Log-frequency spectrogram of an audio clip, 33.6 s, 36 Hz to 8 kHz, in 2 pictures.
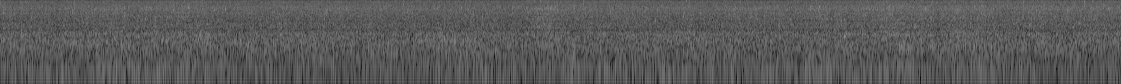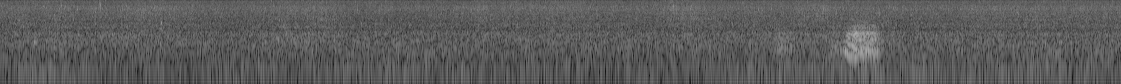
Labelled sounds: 29.5	29.8	croaking sound likely from a nearby submerged object, 0.78 to 1.1 kHz

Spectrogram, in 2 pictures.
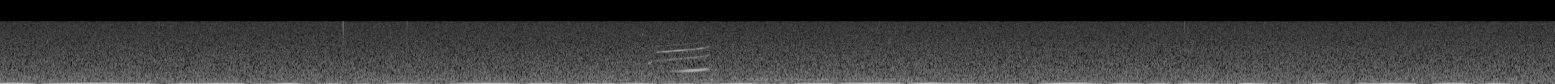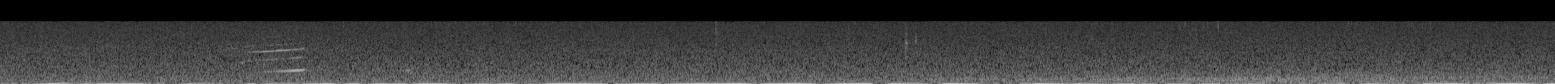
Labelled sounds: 6.4	7.3	killer whale, Bigg's (transient), AT1 transient, 0.51 to 3.1 kHz
17.9	18.8	killer whale, Bigg's (transient), AT1 transient, 0.51 to 3.0 kHz

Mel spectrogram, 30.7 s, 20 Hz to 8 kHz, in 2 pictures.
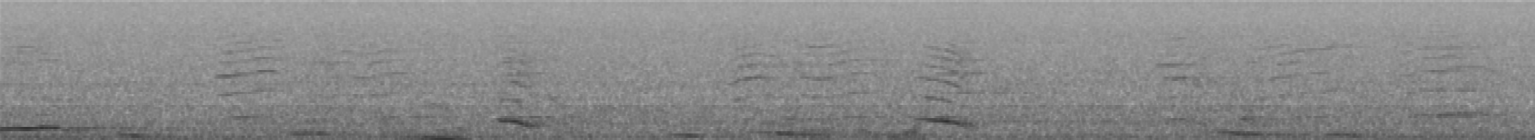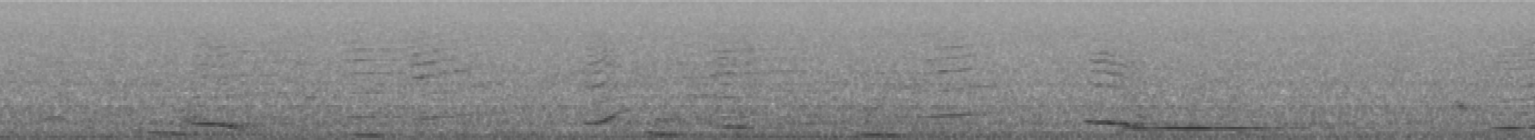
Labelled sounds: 2.2	2.8	humpback whale, 0.96 to 2.7 kHz
3.6	4.1	humpback whale, 1.5 to 2.7 kHz
7.3	7.7	humpback whale, 1.2 to 2.5 kHz
8.0	8.6	humpback whale, 2.4 to 3.0 kHz
9.2	9.6	humpback whale, 0.80 to 2.9 kHz
11.5	12.0	humpback whale, 1.3 to 2.0 kHz
12.7	13.5	humpback whale, 1.3 to 2.9 kHz
14.2	14.6	humpback whale, 1.6 to 2.8 kHz
18.8	19.7	humpback whale, 1.4 to 2.7 kHz
22.4	22.7	humpback whale, 2.5 to 2.7 kHz
24.7	25.1	humpback whale, 1.6 to 3.0 kHz
26.2	26.7	humpback whale, 1.5 to 2.5 kHz

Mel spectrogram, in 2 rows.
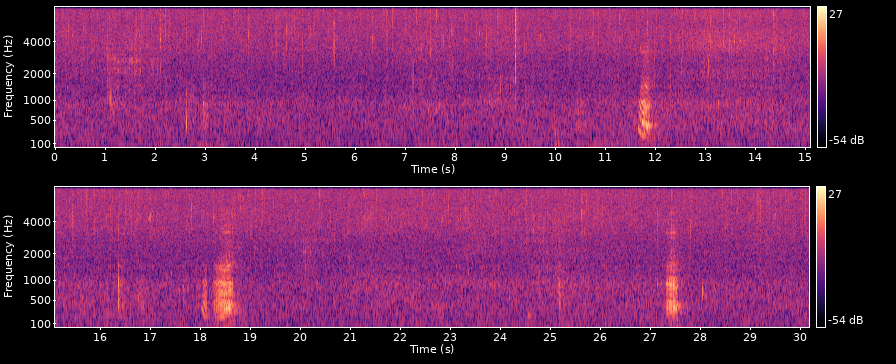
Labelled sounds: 11.7	11.9	croaking sound likely from a nearby submerged object, 0.78 to 1.1 kHz
18.3	18.8	croaking sound likely from a nearby submerged object, 1.3 to 1.7 kHz

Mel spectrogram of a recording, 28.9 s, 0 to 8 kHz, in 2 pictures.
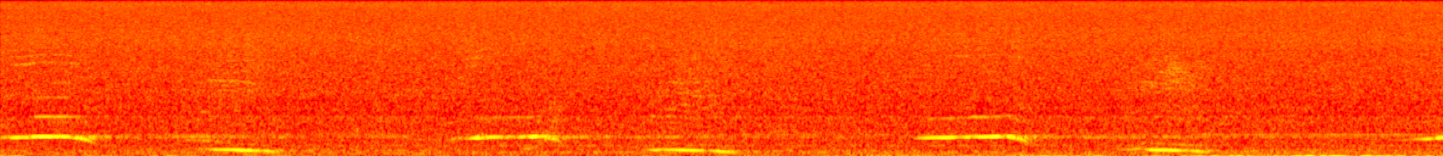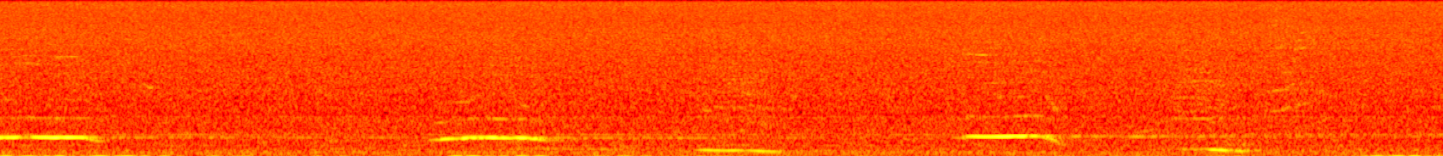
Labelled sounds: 0.1	0.7	humpback whale, 0.80 to 2.7 kHz
14.6	15.2	humpback whale, 2.2 to 2.6 kHz
24.1	24.3	humpback whale, 2.6 to 2.8 kHz

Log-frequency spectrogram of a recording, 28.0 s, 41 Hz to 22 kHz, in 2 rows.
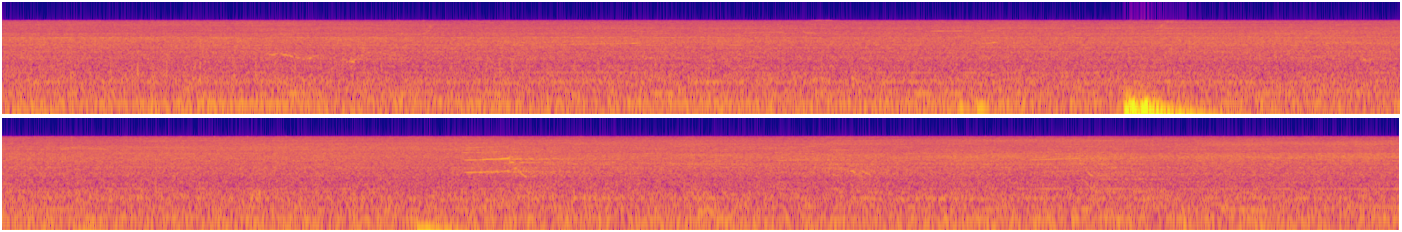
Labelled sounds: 7.4	7.8	killer whale, southern resident, 3.8 to 4.1 kHz
9.2	9.7	killer whale, southern resident, 4.2 to 4.3 kHz
18.6	19.1	killer whale, southern resident, 0.98 to 2.4 kHz
24.2	24.8	killer whale, southern resident, 2.1 to 2.3 kHz

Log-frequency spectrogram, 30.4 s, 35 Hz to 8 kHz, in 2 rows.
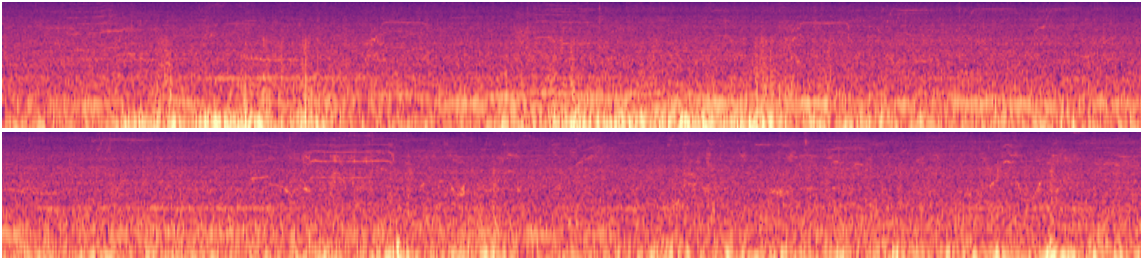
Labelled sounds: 4.8	5.7	killer whale, southern resident, 0.66 to 3.7 kHz
10.4	11.3	killer whale, southern resident, 0.66 to 4.0 kHz
11.7	12.4	killer whale, southern resident, 3.4 to 5.9 kHz
12.8	13.5	killer whale, southern resident, 4.7 to 6.0 kHz
16.3	17.2	killer whale, southern resident, 3.5 to 6.6 kHz
19.0	20.7	killer whale, southern resident, 0.66 to 7.8 kHz
28.2	28.8	killer whale, southern resident, 0.76 to 4.6 kHz
29.8	30.3	killer whale, southern resident, 1.3 to 3.7 kHz

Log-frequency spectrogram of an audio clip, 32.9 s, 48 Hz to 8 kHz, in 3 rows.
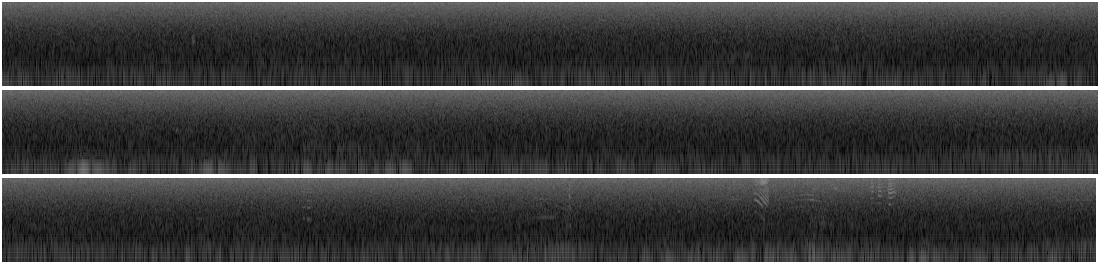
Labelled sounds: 29.8	31.1	Pacific white-sided dolphin, 1.9 to 2.9 kHz
32.6	32.8	Pacific white-sided dolphin, 2.0 to 2.1 kHz

